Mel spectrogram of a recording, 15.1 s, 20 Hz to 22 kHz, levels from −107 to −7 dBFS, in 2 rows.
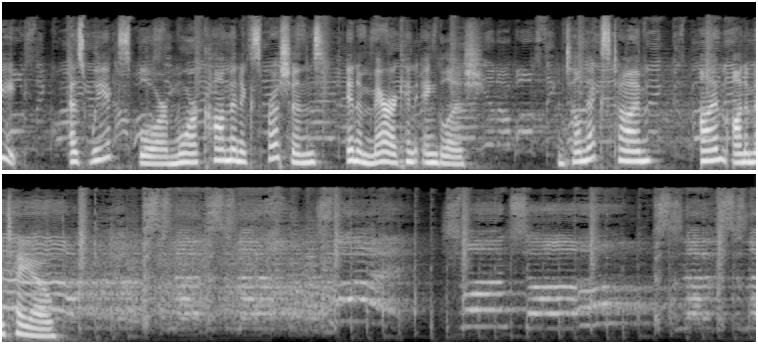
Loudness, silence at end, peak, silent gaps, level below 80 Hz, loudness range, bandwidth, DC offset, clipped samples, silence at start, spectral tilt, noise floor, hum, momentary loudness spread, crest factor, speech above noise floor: -22 LUFS; 0 s; -4 dBFS; none; -68 dBFS; 13 LU; 16 kHz; under 0.1%; under 0.1%; 0 s; -4 dB/octave; -47 dBFS; none; 18 LU; 20 dB; 27 dB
